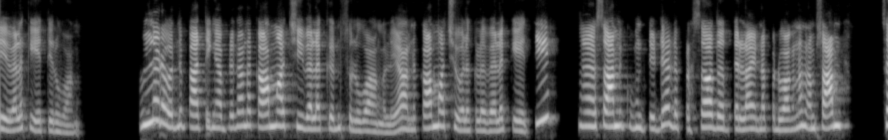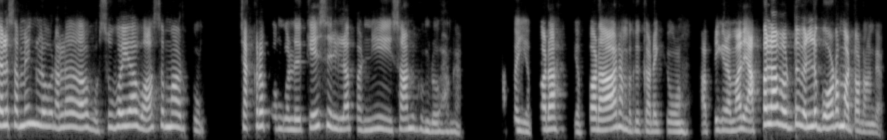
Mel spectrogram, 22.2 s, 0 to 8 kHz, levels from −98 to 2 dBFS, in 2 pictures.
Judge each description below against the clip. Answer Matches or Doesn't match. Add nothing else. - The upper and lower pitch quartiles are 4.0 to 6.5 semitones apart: Matches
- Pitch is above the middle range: Matches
